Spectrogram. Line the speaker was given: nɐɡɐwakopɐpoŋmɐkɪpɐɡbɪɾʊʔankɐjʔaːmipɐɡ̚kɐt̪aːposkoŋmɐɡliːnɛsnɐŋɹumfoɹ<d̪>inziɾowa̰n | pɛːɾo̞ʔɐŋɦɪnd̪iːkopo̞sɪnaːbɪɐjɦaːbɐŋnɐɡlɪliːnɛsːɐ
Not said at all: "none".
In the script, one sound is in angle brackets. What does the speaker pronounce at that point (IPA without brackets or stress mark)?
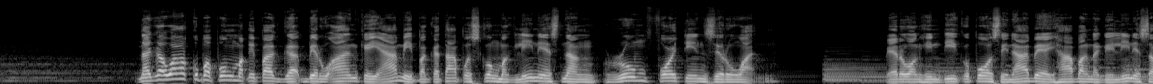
t̪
